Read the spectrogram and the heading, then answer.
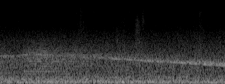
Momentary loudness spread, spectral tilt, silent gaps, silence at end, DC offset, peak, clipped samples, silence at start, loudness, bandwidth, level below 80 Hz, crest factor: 1 LU; -6.5 dB/octave; none; 0 s; under 0.1%; -22 dBFS; under 0.1%; 0 s; -35 LUFS; 16 kHz; -44 dBFS; 12 dB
